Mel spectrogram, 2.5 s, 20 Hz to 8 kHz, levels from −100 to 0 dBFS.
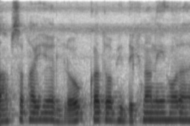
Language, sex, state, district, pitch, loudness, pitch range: Hindi, male, Bihar, West Champaran, 120 Hz, -20 LUFS, 110-120 Hz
